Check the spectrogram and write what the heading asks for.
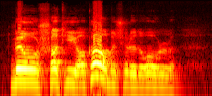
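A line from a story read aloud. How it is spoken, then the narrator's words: Old man's scolding growl. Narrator (French): gronda le vieux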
